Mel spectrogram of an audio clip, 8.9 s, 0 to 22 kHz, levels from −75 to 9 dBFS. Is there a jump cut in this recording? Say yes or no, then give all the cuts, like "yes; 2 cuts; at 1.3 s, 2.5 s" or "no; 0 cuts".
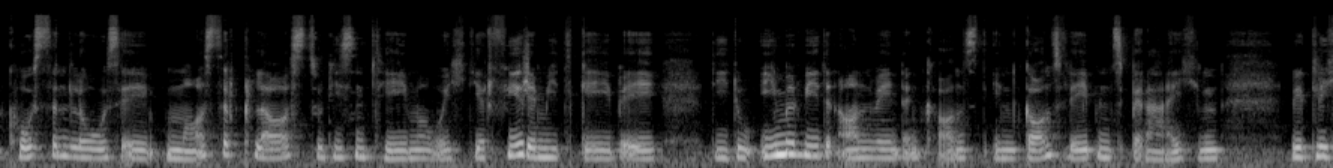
yes; 2 cuts; at 3.5 s, 7.1 s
